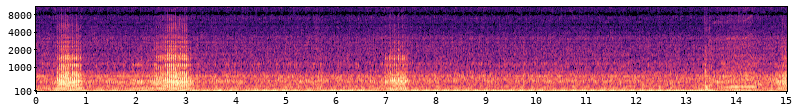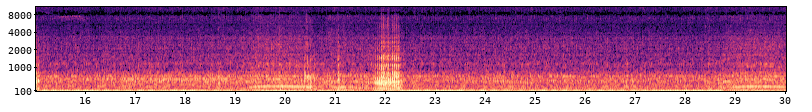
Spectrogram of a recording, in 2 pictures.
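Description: Mercedes-Benz W202 C180's four-cylinder petrol engine idling steadily, with about five short metallic rattles spread through it. The rattles come from a loose heat shield on the catalytic converter, which rattles when the car is in gear.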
